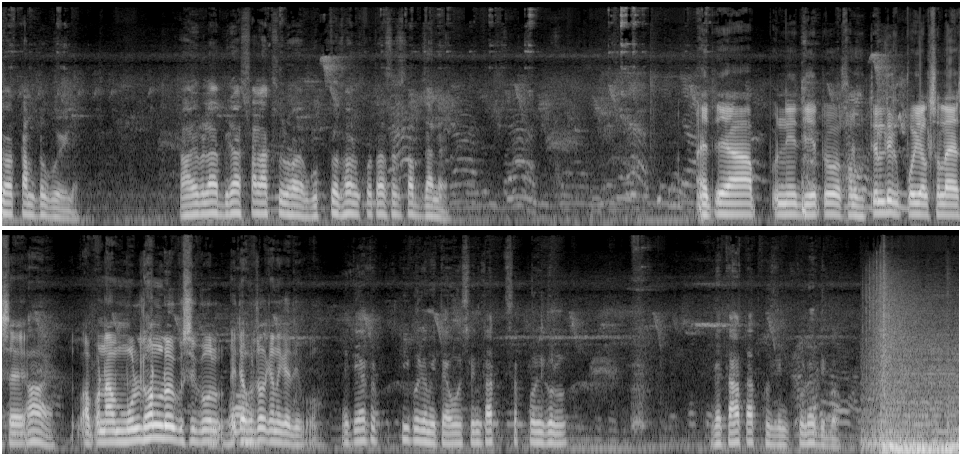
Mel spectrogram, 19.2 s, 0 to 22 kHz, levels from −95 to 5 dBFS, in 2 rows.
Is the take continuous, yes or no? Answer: no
